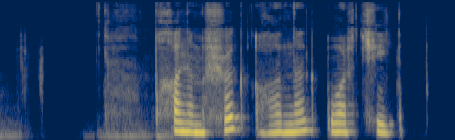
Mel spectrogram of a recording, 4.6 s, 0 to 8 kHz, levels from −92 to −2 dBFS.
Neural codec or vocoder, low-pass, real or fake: codec, 16 kHz, 16 kbps, FreqCodec, smaller model; 7.2 kHz; fake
